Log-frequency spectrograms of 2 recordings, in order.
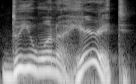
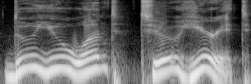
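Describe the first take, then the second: First: Want to is blended into one word, wanna. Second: Want to is said fully as two words. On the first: It is the shorter, more informal phrasing. "substituir o want to por wanna" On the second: It is the formal, grammatically complete phrasing. "gramaticalmente correta, né, vamos dizer assim, o mais certinho"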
